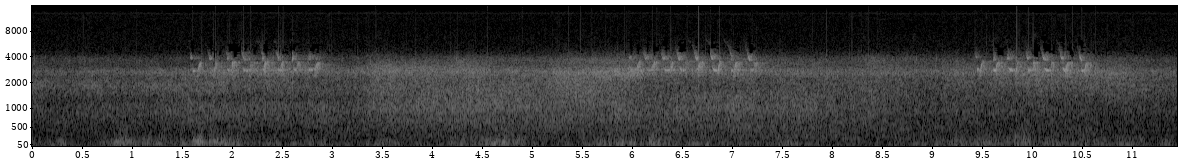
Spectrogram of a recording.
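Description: Faint, distant small bird repeating a short, rapid, high trill three times, about four seconds apart, over a soft steady background hiss.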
